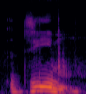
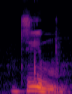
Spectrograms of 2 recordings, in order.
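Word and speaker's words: gym: এজন্যে সিটি শহর ফানি মজার হ্যাপি খুশি পলিসি নীতিমালা বেবি শিশু ব্যতিক্রম এক্সলেবল শব্দের উচ্চারণ আই না হয়ে ই হয় যেমন জিম জিম এটা ব্যতিক্রম জিম মাইদ মাই ত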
